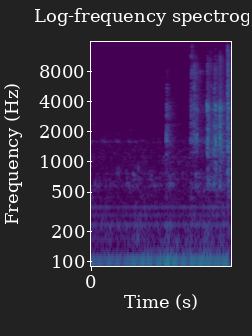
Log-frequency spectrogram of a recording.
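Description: Key clicks from a computer keyboard come in two or three quick bursts of rapid typing after a near-silent start. They are fairly close but soft, with no talking.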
